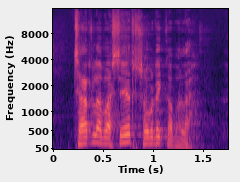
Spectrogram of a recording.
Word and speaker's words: Qabbalá: y que hace que la correcta pronunciación de la palabra sea cabala lo estoy exagerando a propósito para que se note bien cala la letra b se pronuncia dos veces es como si se aterrizara en la letra b y luego se despegara otra vez no kabala y se acentúa en la última sílaba kabbala Bueno ya os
